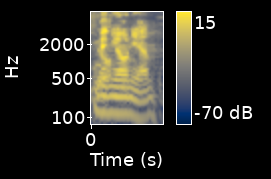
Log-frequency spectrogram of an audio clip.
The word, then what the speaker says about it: Mignogna: Am I saying his name right? Is it Mignogna? It's Mignonia. Mignonia. Thank you. Mignonia.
